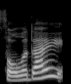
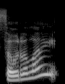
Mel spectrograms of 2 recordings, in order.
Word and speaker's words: sodalite: the longest time I thought one of the stones was solidite but it's sodalite and my son T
